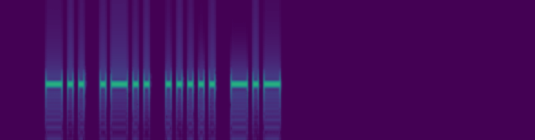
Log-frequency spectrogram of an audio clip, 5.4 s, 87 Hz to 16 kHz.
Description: Morse code, heard as a keyed tone, about 22 wpm, 700 Hz. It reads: DL5K
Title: DXCC-100 Call Signs - 4 Characters - Repeated 2x - 22wpm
